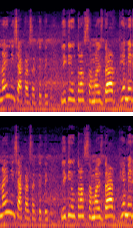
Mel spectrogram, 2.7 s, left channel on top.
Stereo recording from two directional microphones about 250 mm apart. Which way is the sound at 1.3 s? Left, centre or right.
Centre.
